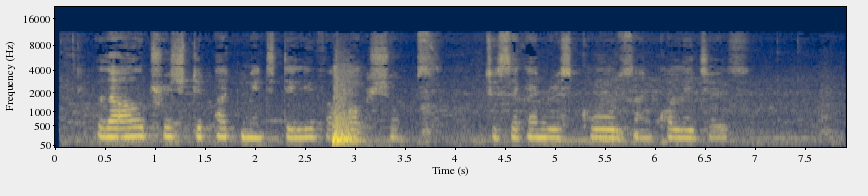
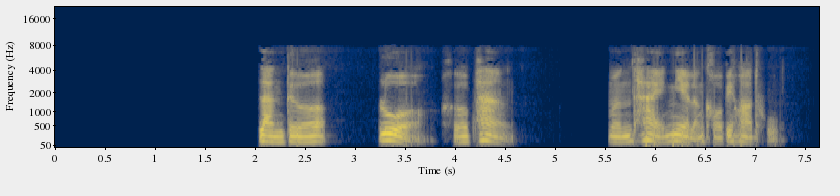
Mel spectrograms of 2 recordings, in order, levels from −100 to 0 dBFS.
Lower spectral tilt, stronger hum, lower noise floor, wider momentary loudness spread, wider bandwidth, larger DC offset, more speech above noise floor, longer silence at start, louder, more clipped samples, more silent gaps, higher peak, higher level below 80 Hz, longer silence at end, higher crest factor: about the same, -6 dB/octave vs -6.5 dB/octave; neither; second, -47 dBFS vs under -90 dBFS; about the same, 18 LU vs 16 LU; first, 11.5 kHz vs 7.8 kHz; neither; second, 25 dB vs over 70 dB; second, 0.2 s vs 2.05 s; about the same, -22 LUFS vs -21 LUFS; neither; second, none vs 5.41-5.52 s; about the same, 0 dBFS vs -2 dBFS; first, -48 dBFS vs -54 dBFS; second, 0.2 s vs 0.45 s; about the same, 22 dB vs 22 dB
